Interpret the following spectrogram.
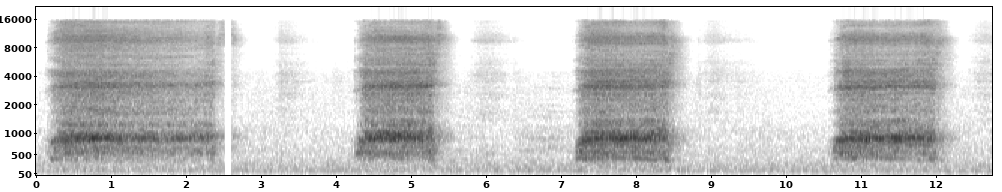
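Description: Four loud, forceful breaths from a karateka doing the tensed breathing of Sanchin kata, each lasting one to two and a half seconds, the first the longest, with quiet pauses of about two seconds between them.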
